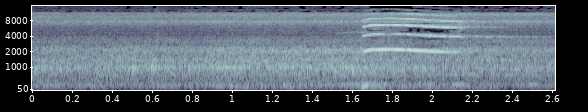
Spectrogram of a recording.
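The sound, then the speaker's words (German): A single high, thin squeaking call of a long-eared owl chick begging, lasting about half a second over a faint steady background hiss, fairly clear, played back from an online video recording. “auch den Ruf des Waldohreulenbabys auf YouTube ähm, eingegeben und habe das dann gefunden”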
